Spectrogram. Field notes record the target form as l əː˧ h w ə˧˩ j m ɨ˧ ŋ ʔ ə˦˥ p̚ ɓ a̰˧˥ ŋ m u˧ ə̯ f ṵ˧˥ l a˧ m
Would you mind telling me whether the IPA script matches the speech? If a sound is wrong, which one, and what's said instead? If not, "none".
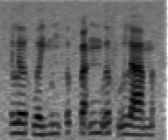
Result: u˧ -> ṵ˧˥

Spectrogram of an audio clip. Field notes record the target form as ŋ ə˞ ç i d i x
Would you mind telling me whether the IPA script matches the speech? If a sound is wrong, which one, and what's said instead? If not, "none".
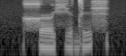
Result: ŋ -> x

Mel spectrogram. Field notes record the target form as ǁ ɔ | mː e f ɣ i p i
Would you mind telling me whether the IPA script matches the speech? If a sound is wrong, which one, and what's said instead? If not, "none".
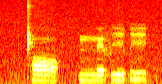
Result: none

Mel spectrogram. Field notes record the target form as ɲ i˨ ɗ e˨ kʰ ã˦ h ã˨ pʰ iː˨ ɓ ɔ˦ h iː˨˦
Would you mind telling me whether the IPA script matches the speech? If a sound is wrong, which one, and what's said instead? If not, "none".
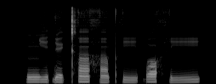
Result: none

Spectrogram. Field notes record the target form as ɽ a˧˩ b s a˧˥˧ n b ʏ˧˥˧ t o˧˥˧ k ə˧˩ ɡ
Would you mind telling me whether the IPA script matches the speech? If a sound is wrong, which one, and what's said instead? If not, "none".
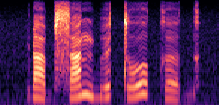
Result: none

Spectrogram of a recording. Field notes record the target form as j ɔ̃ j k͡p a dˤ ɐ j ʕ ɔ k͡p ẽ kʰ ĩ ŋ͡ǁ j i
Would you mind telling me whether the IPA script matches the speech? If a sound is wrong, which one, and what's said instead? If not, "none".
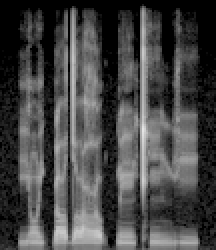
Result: ŋ͡ǁ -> ŋ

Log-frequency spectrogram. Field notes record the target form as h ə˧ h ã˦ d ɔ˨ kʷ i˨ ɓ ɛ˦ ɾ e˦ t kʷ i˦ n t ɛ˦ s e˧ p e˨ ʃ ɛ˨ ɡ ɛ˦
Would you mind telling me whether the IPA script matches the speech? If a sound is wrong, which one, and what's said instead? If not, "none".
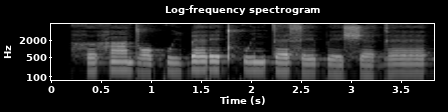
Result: none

